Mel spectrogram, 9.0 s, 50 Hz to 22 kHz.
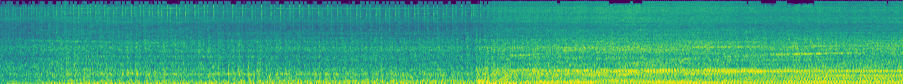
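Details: BMW C600 scooter engine idling then revving: a busy metallic rattle about three per second that rises with revs; owner suspects the timing chain.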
